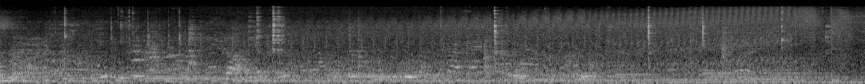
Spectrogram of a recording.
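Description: Spoon and fork scraping on a ceramic plate, with a few sharp clinks of metal on china scattered through.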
